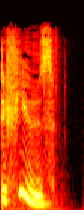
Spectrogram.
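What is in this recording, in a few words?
"diffuse", en, British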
